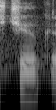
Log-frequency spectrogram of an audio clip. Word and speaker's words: Chuuk: The island is Chuuk, is that right. – Correct? – Right.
